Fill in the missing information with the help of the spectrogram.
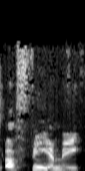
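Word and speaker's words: aphemi (ἀφίημι): So going back to the Greek word for forgiveness, the Greek word is actually pronounced aphemi.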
